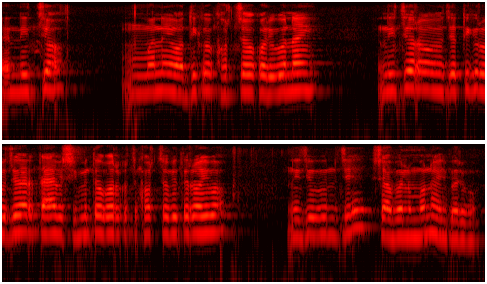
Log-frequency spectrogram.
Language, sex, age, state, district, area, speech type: Odia, female, 45-60, Odisha, Nayagarh, rural, spontaneous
